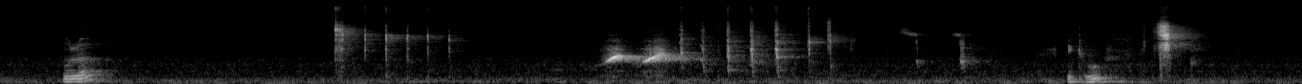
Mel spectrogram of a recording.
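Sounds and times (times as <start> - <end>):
parrot chirping and clicking: 3.3 - 4.8, 6.8 - 9.8.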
